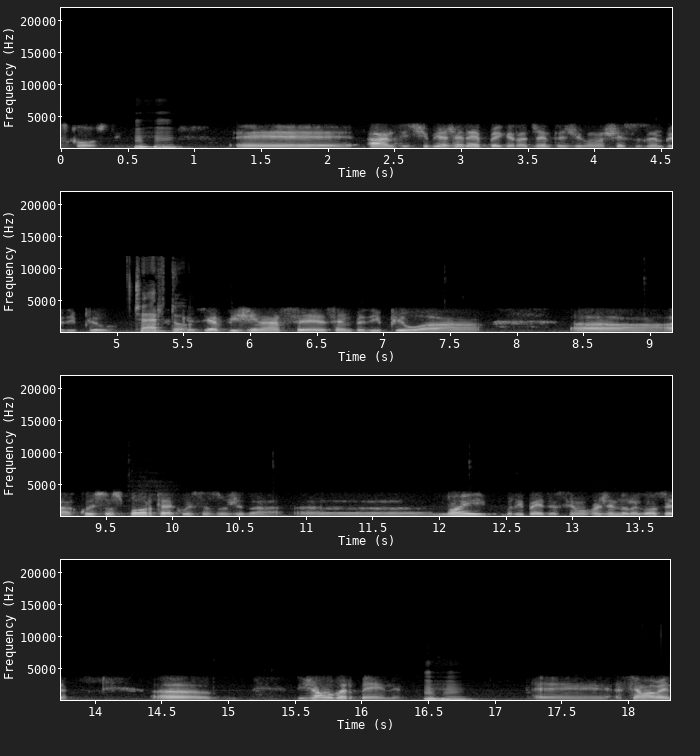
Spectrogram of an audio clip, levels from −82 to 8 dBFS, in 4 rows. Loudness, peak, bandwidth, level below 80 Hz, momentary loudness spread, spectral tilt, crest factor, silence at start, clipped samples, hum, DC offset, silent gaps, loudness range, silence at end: -27 LUFS; -8 dBFS; 12 kHz; -62 dBFS; 13 LU; -6 dB/octave; 20 dB; 0 s; under 0.1%; none; under 0.1%; none; 3 LU; 0 s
